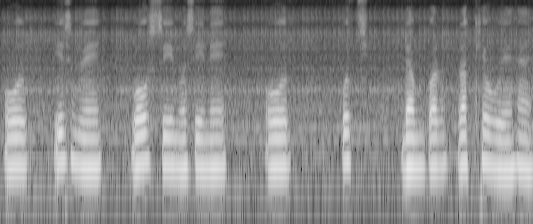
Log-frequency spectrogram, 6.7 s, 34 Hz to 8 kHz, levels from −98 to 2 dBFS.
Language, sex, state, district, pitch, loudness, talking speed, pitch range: Hindi, male, Uttar Pradesh, Saharanpur, 140 Hz, -19 LUFS, 100 wpm, 135-145 Hz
